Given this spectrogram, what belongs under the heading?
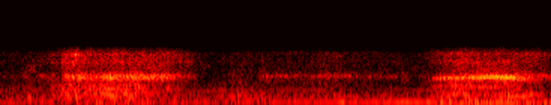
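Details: Adult man who has sleepwalked for years, filmed for real by his wife while sleepwalking and dancing: loud, rough, rattling inhalations repeating in slow cycles with a low rumble; snoring.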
